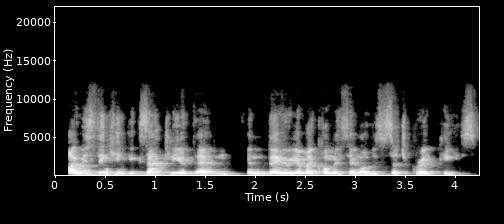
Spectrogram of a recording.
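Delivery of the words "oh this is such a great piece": ordinary talk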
